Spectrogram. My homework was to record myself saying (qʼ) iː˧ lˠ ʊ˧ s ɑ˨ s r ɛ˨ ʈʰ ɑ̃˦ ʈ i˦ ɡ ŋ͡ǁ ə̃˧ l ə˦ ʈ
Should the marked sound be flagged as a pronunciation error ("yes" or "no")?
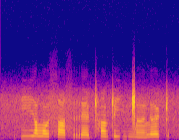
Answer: yes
